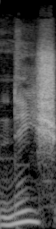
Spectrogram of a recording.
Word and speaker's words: niche: is a very small niche group. Is it niche or niche? It's either. I've looked it up. It can be either. There's not a singular pronunciation of it.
